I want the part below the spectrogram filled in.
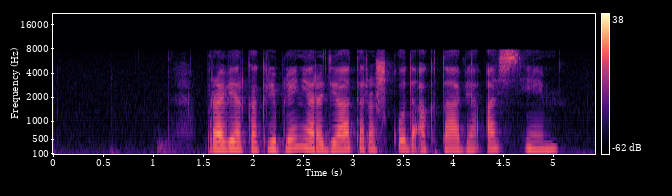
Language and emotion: Russian, neutral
